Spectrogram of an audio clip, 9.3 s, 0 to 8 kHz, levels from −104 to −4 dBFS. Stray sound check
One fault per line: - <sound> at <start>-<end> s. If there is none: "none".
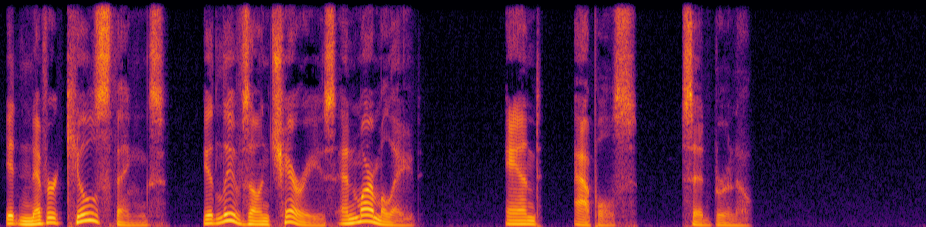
none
